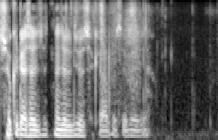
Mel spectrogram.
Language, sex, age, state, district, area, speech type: Urdu, male, 18-30, Uttar Pradesh, Ghaziabad, urban, spontaneous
